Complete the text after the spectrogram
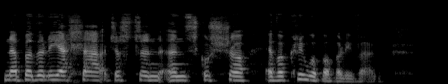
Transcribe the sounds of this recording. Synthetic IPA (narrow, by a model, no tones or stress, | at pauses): nabəðəniaɬad͡ʒəstʰənə̰nskʊrʃɔɛvɔkʰrɪwɔbɔbɔlˠiva̰ŋkʰ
